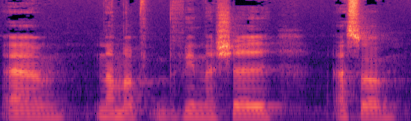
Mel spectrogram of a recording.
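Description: A woman's voice: lowish voice, monotone, a little hiss or hum. A young woman co-hosting a podcast, speaking thoughtfully and searching for words with many fillers. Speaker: podcast co-host. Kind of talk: casual discussion.

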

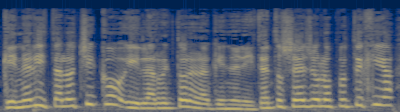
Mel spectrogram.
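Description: A man's voice: high-pitched, sing-song, fast. A man with a Rioplatense Spanish accent, hosting a radio talk show, answering his guest with short agreeing replies. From Argentina. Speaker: radio host.

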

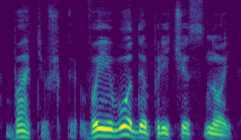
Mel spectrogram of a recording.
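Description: A man voicing a fawning, bankrupt male merchant who pleads in a high nasal whine. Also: sing-song, slow, dark tone, no room sound, dull audio, heavily acted. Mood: pleading. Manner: groveling, wheedling.

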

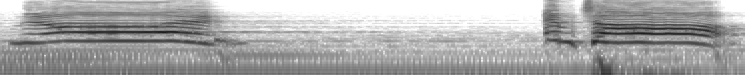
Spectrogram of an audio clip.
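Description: Parody bit: a wailing, melodramatic teenage girl, very high and bright, played by a man mocking her. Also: level tone, extremely slow, faint music behind, full character voice. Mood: wailing, pleading. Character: sobbing teenage girl begging her departing soldier boyfriend.

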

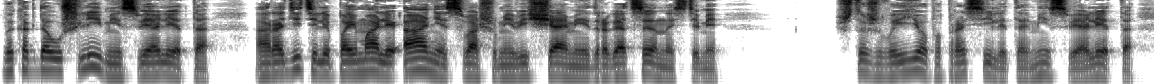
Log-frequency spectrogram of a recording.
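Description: A man's voice: lowish voice, fairly quick, darkish tone, pitched above the performer's own voice, natural voice. A man voicing a loyal young maid in an audiobook, chatty and indignant, addressing her mistress deferentially. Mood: reporting.

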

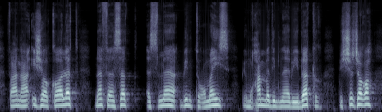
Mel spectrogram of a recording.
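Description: A man's voice: on the high side, mellow. A man teaching Islamic jurisprudence, reading a fiqh text aloud, counting off points in order and citing his sources.

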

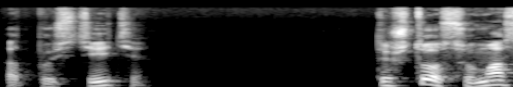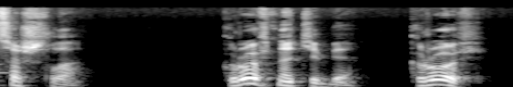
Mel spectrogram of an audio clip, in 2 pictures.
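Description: A man's voice: mid-range voice, sing-song, a little slow, husky. A man playing a tough, aggressive male detective who barks and mocks in an audiobook. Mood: scornful. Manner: shouting, bullying, scornful.

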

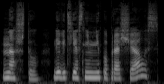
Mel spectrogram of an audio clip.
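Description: A woman's voice: mid-range voice, fairly even intonation, normal speed, a little mellow, no echo, studio quality, close to an everyday voice. A woman reading aloud, voicing a spiteful, sly village gossip with a terse, biting manner.

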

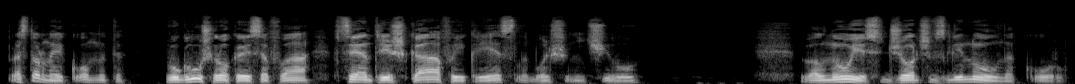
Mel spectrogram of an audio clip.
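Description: Low husky male audiobook reader. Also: slow pace, darkish tone, no room sound. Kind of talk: audiobook narration.

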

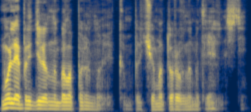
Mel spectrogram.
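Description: A man narrating an audiobook in an expressive, scripted delivery. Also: sits low, brisk, gravelly, husky, no room sound, clean studio sound.

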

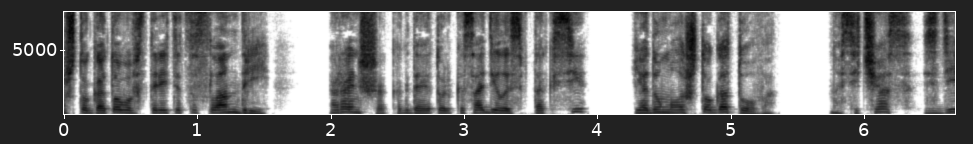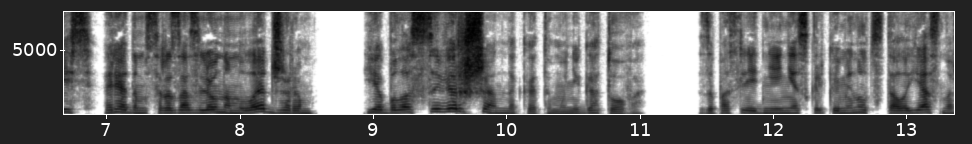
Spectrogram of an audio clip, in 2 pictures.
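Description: A woman's voice: fairly low pitch, mellow, no echo, studio quality. A woman narrating a first-person audiobook in a tense, anxious storytelling manner.

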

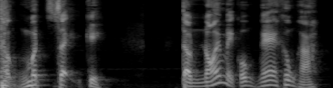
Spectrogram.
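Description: A man's voice: medium pitch, big pitch swings, moderate pace, husky. A man voicing a stern, furious older male clan head who scolds harshly and wails in grief, in a spoken ghost story. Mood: furious scolding.

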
